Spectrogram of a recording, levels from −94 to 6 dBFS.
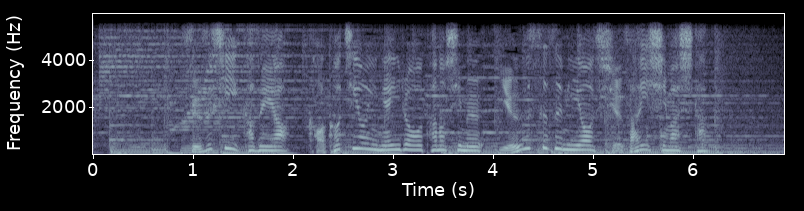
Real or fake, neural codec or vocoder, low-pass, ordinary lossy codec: real; none; 5.4 kHz; none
